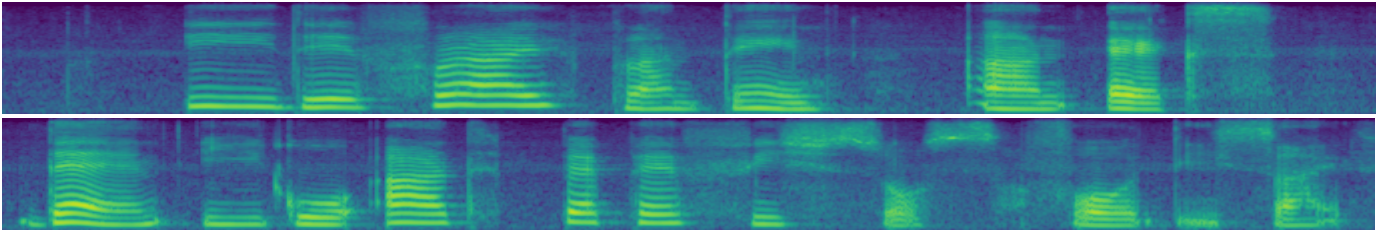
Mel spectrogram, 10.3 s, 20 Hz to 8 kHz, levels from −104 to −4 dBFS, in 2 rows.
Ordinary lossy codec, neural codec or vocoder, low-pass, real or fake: Opus, 32 kbps; none; 7.2 kHz; real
